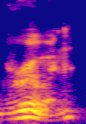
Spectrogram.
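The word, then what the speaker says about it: Grön: The new Halloween edibles from Grown, pronounced Gruen, continue the company's history of seasonal product releases.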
